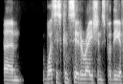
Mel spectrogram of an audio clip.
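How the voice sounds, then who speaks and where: A man's voice: medium pitch, steady tone, normal speed, dry recording. A man co-hosting a music podcast, rambling and reading lyrics aloud. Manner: rambling, restarts, reads out lyrics. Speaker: podcast co-host. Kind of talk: casual chat.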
